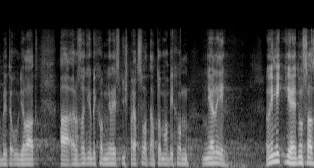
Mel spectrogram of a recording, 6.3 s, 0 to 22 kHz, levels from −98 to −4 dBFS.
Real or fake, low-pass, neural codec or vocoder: fake; 10.8 kHz; codec, 44.1 kHz, 2.6 kbps, SNAC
